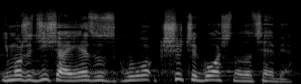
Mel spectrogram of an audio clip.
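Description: High-voiced earnest male preacher. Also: normal speed, faint music behind. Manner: earnest, addresses listener directly; swings from soft and low to loud and impassioned. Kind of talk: sermon with Bible reading.

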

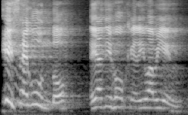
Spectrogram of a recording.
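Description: High, bright-voiced man preaching. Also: normal speed, big-room sound, soft background music. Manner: animated preaching, acts out dialogue in quotes. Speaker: pastor. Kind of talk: sermon.

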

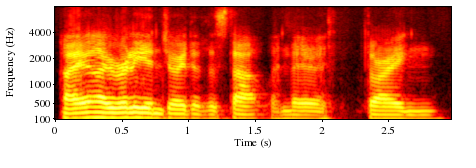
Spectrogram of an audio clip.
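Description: A man's voice: fairly low pitch, fairly even intonation, moderate pace, clean tone. A man chatting casually and wryly about a film with friends, laughing as he talks. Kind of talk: casual chat. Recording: dull lo-fi recording.

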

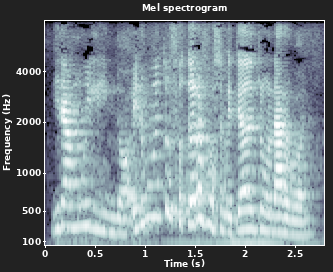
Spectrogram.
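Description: A woman's voice: high-pitched, sing-song, very fast, sharp tone. A young woman with a Rioplatense Spanish accent, co-hosting a podcast in casual chat, chatty and self-deprecating. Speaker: podcast co-host. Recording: echoey room, faint noise.

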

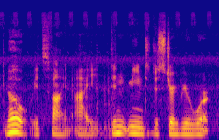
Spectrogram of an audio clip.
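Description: A man's voice: medium pitch, fairly even intonation, normal speed, gravelly, fairly bright tone, a little hiss or hum. An actor playing a weary, centuries-old male vampire count, formal, subdued and hesitant, in a radio drama. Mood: polite, subdued.

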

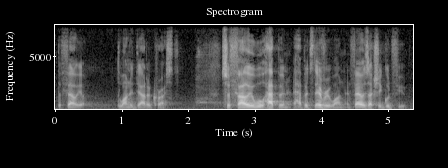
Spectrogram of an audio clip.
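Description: Man, preacher, sermon, animated, joking, loud-to-quiet swings. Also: low voice, fast talker. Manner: animated and joking, jumping between loud bursts and quiet asides.

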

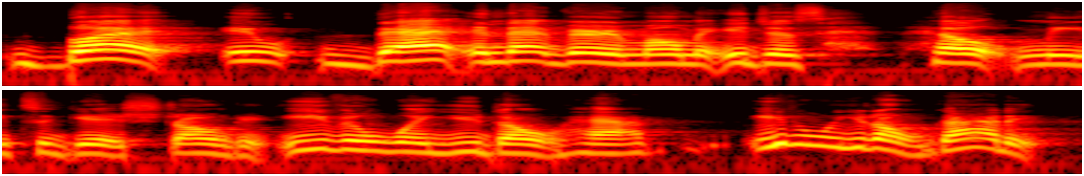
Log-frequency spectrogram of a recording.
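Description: A woman's voice: medium pitch, animated, normal speed, few pauses. A woman fitness instructor telling her story in a candid, slangy, casual interview.

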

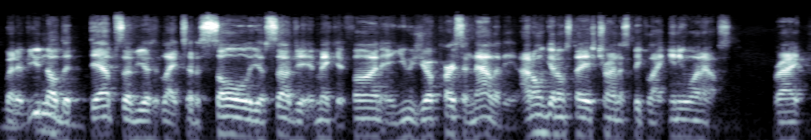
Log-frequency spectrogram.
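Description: A middle-aged man with a Southern US accent, talking casually and emphatically as a motivational interview guest, often checking his points with a quick tag question. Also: low-pitched, fairly even intonation, a bit bright. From Alabama, United States. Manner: emphatic, conversational, often tags points with "right?". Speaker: interview guest, public speaker.

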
